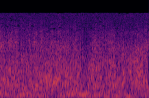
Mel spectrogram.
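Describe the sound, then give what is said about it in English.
A loud, steady rumbling roar of thunder from a lightning strike that hits a statue near a house, rolling on without a break, deep and broad with a hissing edge. No sharp crack stands out, and there is no talking. “The lightning hit it.”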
